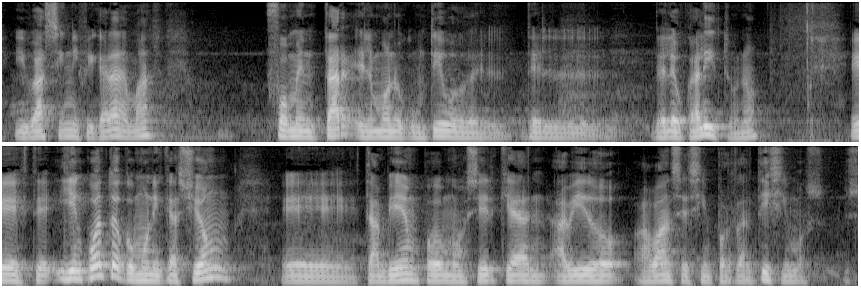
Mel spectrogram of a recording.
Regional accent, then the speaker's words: Montevideo, Uruguay; Y yo soy del Cerro de Montevideo, de Uruguay

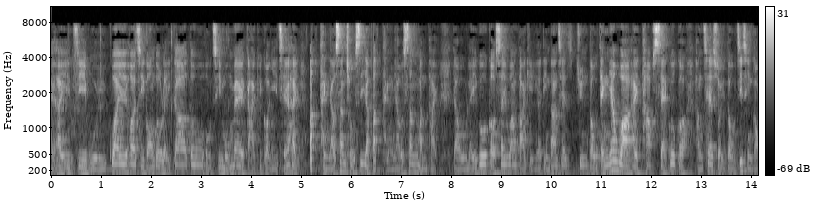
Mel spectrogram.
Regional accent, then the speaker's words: Macau; 即係我自己都土生土長澳門人嚟嘅

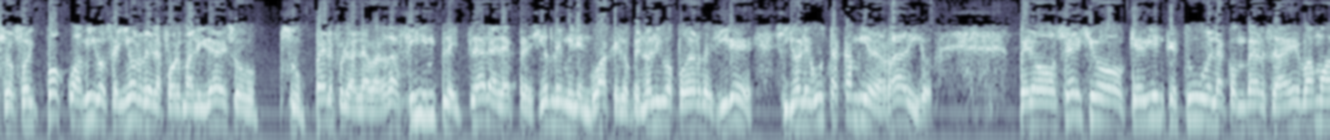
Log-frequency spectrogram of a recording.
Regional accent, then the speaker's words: Canelones, Uruguay; yo también soy bruto, soy canario

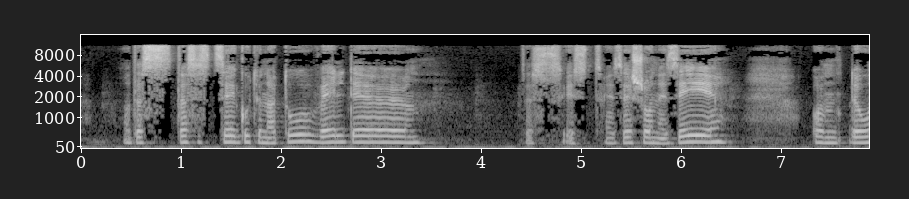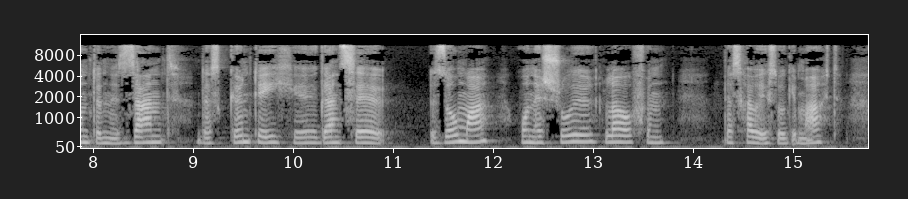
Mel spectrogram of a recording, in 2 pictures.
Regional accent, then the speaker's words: Norilsk, Krasnoyarsk Krai, Russia; born there; German is a second language; Norilsk, die heimliche Stadt, wo ich geboren bin.

